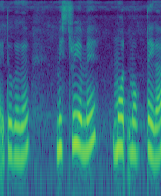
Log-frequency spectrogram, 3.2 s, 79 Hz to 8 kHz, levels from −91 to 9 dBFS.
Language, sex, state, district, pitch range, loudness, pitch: Wancho, female, Arunachal Pradesh, Longding, 220-250 Hz, -16 LUFS, 235 Hz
